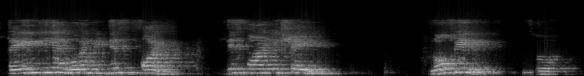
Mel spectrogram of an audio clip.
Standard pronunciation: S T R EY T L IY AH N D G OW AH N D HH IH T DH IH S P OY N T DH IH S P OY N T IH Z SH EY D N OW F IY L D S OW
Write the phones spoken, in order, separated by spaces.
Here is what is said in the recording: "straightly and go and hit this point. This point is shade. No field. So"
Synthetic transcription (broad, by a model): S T R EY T L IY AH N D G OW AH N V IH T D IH S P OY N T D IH S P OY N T IH Z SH EY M N OW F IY D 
